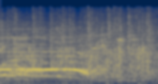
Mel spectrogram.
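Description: Audience applause at a film festival Q&A, a dense crowd of clapping that swells after a fading steady tone, fairly loud and close.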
